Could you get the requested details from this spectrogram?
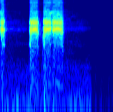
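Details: Black francolin, locally kala tater, giving a loud, harsh phrase of three rasping notes: a brief opening note, a pause, then two longer grating notes close together.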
